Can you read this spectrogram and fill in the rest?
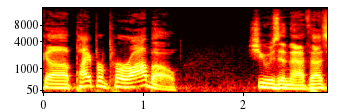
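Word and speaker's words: Piper Perabo: the people that were in it like uh piper parabo she was in that that's how you pronounce her name and she looks uh great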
